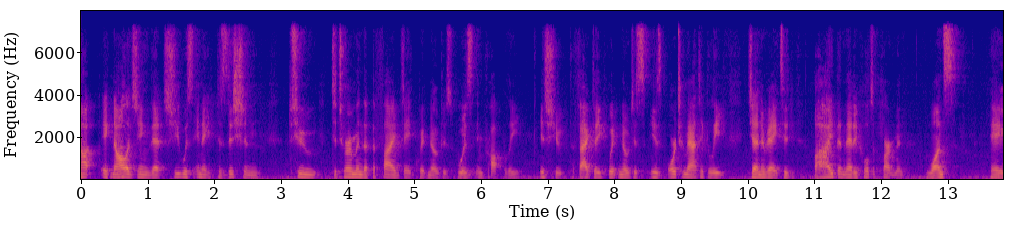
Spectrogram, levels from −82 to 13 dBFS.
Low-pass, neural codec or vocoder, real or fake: 7.2 kHz; codec, 16 kHz in and 24 kHz out, 0.8 kbps, FocalCodec, streaming, 65536 codes; fake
